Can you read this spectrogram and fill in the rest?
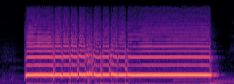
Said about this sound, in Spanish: También está el culcul, que es el que hace el llamado de la ceremonia.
